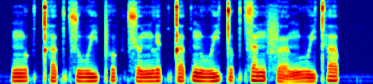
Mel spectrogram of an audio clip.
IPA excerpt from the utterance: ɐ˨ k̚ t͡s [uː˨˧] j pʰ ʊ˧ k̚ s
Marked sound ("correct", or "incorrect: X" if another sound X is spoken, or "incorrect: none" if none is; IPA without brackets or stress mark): correct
